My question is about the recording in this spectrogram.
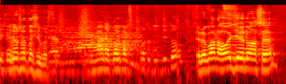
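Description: Black-and-white dairy cows mooing: a short call at the start, a long drawn-out moo about a second in, and another call near the end.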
